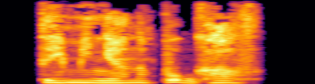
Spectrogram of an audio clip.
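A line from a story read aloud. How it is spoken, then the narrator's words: Quiet whisper. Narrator (Russian): проговорила она тихим шепотом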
